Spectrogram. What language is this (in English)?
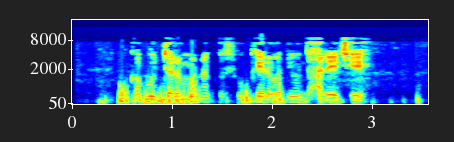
Goaria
